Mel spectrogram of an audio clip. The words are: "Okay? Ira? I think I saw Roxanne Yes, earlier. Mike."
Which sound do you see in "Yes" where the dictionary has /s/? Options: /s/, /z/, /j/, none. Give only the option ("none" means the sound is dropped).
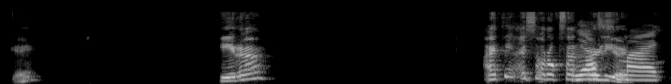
none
